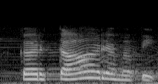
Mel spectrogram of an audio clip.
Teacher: ಕರ್ತಾರಮಪಿ ಶಬ್ದದಲ್ಲಿ ತ ಮಾತ್ರ ದೀರ್ಘ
